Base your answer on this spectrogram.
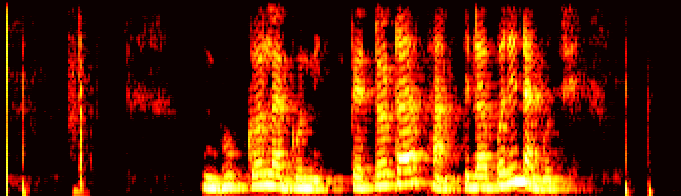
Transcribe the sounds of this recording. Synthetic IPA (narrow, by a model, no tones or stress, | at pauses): bʱukɔlaɡunipeʈɔʈap̪ʰãpilapɔɾinaɡut͡ʃʰi̥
